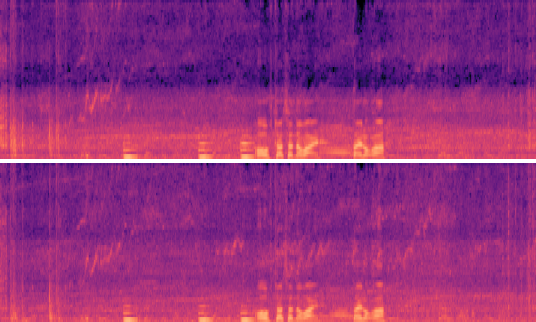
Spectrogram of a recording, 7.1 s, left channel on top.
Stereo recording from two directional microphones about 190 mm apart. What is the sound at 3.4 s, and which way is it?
Speech, 10° right (ahead or behind).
